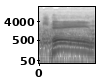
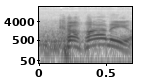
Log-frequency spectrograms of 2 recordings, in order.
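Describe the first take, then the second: First: The name is said with two syllables. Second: The name is said with three syllables. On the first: The speaker calls it right. "Everyone knows now, it's Kasey Kahne" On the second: The speaker calls it wrong. "people had trouble with Kahne. I got called Kahani a lot"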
